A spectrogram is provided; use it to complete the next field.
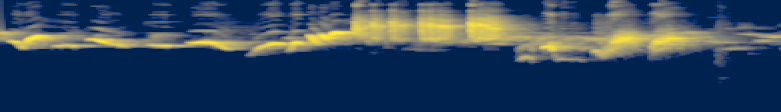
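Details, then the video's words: Varied song of a white-rumped shama: slurred, warbling whistles gliding up and down, then harsher buzzy bursts and squawk-like notes, delivered continuously without breaks. "MURAI TAMBAH NGOTOT DENGAR SUARA ASLI INI"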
